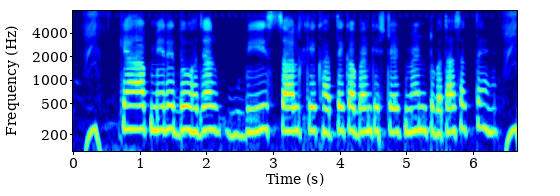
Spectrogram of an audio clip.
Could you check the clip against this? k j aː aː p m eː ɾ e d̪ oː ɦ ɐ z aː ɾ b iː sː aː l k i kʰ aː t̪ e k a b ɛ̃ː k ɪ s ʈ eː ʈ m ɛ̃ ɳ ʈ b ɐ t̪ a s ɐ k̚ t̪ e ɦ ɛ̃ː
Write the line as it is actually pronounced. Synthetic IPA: k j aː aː p m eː ɾ e d̪ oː ɦ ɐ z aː ɾ b iː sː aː l k e kʰ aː t̪ e k a b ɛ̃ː k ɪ s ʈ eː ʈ m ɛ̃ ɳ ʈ b ɐ t̪ a s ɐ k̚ t̪ e ɦ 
